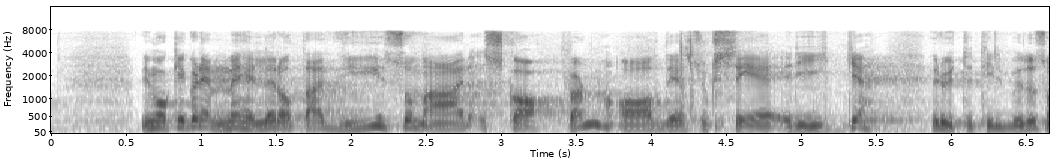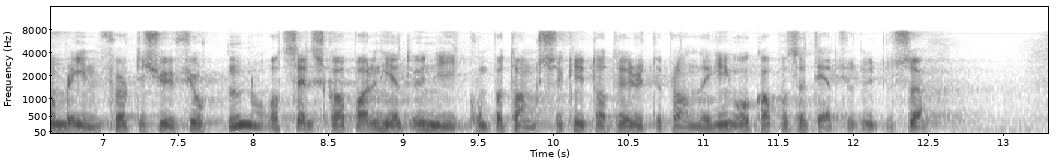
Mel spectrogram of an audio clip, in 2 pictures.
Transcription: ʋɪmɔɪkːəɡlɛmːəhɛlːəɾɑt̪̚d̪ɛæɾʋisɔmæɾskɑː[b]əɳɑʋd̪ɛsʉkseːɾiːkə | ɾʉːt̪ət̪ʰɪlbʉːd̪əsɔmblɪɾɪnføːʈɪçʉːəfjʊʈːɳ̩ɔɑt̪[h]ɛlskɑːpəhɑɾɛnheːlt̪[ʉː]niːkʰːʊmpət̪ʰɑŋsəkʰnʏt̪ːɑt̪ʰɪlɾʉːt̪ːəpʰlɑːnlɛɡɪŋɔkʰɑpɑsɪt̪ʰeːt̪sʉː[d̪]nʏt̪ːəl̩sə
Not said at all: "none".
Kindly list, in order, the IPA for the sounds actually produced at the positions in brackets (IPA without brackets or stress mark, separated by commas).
p, s, ʉ, t̪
